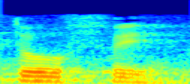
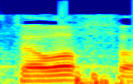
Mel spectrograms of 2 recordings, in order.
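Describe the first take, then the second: First: The word ends with an i vowel. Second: The word ends with a long a vowel. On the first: The dead person was taken by another. The speaker calls it right. "الصحيح توفي" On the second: The dead person did the taking of life. The speaker calls it wrong. "وقول توفى"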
